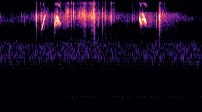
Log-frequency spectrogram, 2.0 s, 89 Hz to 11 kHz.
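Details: Brief burst of begging from bald eagle twin chicks during a feeding at the Johnson City nest cam, 12 March 2024: a handful of rapid, high, squeaky chips in two small clusters.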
